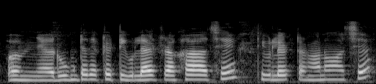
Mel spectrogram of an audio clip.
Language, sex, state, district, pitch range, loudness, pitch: Bengali, female, Chhattisgarh, Raipur, 205-225 Hz, -18 LUFS, 215 Hz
